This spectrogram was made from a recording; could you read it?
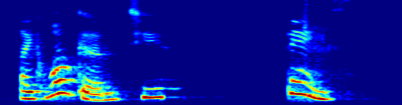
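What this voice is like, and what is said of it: Robot voice, stilted. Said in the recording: “very good, very good robot voice ... stilted in some way”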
